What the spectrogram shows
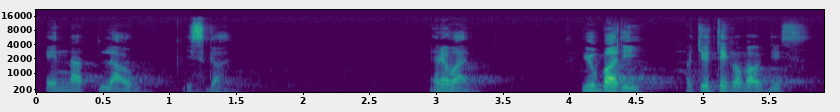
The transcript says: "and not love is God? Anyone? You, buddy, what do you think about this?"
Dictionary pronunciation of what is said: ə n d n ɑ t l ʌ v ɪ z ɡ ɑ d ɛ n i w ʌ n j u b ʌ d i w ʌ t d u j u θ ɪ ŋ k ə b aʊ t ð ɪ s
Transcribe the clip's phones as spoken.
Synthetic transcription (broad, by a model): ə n n ɑ t l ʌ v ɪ s ɡ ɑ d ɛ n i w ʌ n j u b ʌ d i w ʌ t j u t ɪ ŋ k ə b aʊ t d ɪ s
